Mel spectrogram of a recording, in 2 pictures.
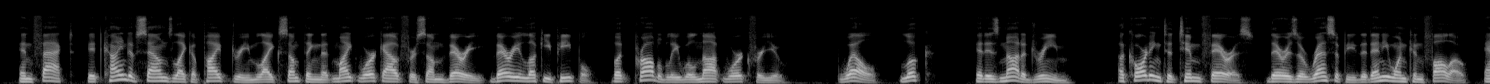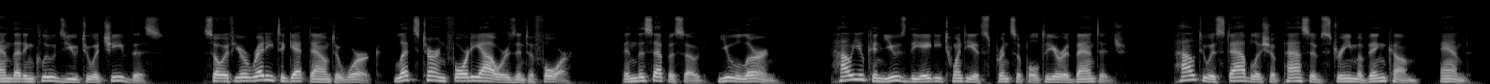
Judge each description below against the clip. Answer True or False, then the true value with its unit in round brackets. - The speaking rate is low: False (190 wpm)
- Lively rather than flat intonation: True (5.8 semitones)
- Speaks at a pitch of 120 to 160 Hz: True (135 Hz)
